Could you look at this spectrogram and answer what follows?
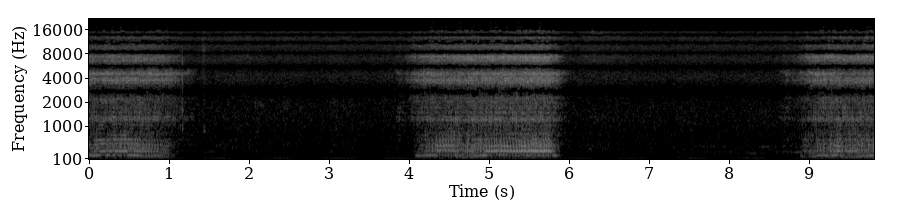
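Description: Rough, rattling snores on each breath in, roughly 13 breaths a minute, with quiet gaps between: ordinary snoring.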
